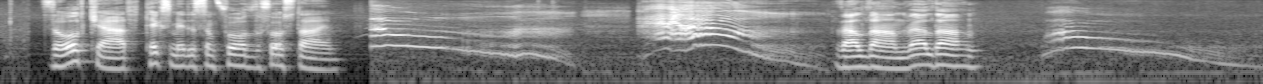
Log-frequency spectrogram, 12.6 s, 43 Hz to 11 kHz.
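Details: Abandoned kitten rescued after two days freezing in snow at -11°C, giving several drawn-out meows that rise then slide down in pitch, spaced a few seconds apart, with a person talking in between.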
